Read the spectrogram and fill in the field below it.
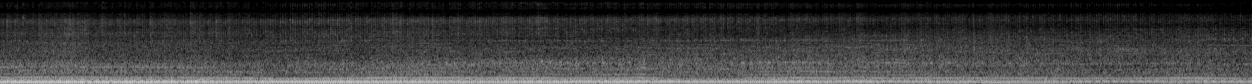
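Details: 1955 Massey Ferguson MF65 tractor, run after sitting a couple of years, carb cleaned; owner thinks the Marvel Schebler carburetor needs slight dialing in. Steady, even low chug at a relaxed idle, no knocks or misses: normal running.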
